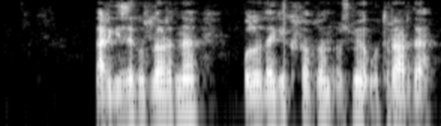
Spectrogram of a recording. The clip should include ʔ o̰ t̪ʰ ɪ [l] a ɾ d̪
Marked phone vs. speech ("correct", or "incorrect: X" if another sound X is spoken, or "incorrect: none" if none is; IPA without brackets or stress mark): incorrect: ɾ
